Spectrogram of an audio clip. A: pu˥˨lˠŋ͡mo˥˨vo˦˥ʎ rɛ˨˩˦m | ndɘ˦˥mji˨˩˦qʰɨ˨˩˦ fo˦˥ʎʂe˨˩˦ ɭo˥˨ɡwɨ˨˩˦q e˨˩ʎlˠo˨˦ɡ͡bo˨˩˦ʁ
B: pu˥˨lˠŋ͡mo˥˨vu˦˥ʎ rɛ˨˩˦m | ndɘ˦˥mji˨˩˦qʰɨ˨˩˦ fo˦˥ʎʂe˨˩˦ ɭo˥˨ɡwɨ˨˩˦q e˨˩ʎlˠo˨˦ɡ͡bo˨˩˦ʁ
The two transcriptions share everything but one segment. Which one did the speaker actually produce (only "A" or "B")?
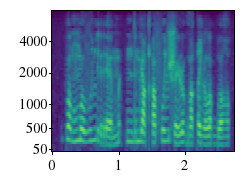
B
